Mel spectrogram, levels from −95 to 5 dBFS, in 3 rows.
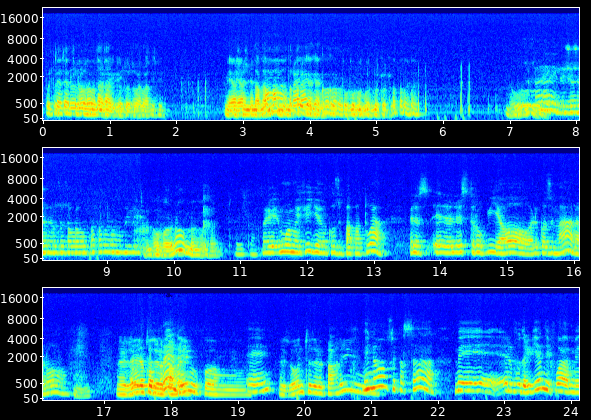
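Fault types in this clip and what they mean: Doubled audio track: a second, full-band copy of the sound runs roughly a tenth of a second behind the first and at about the same loudness, most likely from a slower second capture path mixed back in. It is already present when the clip begins and cuts off abruptly at 9.5 s. Unlike reverb or a room echo, the copy has no decay tail or room colouring, and it arrives once rather than as a series of fading repeats.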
